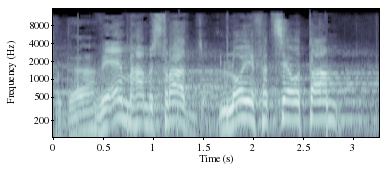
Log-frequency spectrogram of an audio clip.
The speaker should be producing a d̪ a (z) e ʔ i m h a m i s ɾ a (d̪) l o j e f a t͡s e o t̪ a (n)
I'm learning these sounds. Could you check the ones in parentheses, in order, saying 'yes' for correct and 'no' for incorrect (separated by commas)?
no, yes, no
